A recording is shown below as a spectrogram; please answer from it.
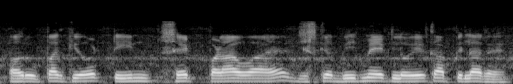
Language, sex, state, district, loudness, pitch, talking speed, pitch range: Hindi, male, Uttar Pradesh, Lucknow, -13 LUFS, 145 Hz, 200 wpm, 140-150 Hz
